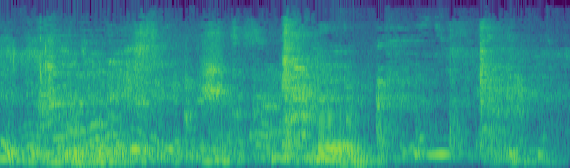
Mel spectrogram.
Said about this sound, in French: Non, je vous comprends, parce que moi aussi, je me réprime de tousser, mais il ne faut pas tousser.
